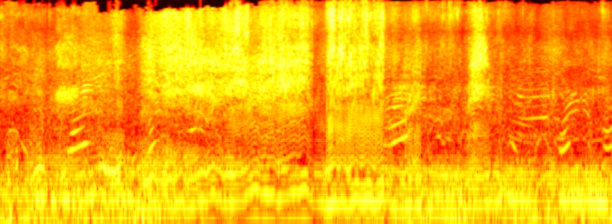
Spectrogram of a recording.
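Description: A pack of off-road dirt-bike engines revving and accelerating hard together, their pitches rising and falling through throttle changes and gear shifts.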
